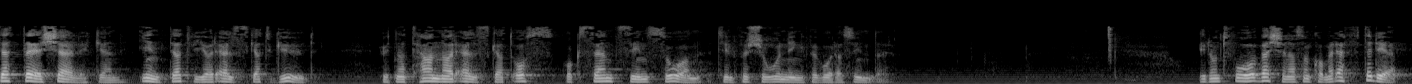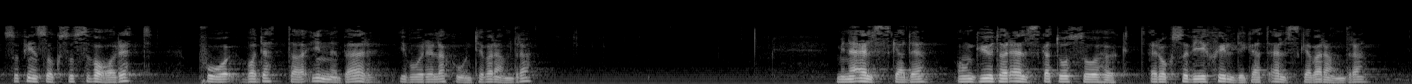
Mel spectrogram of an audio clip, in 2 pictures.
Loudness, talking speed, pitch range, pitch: -26 LUFS, 130 wpm, 105-140 Hz, 120 Hz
